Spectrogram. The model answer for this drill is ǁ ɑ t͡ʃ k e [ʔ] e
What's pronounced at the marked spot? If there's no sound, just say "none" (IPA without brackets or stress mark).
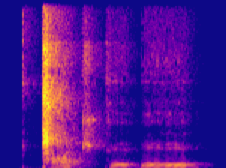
ʔ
